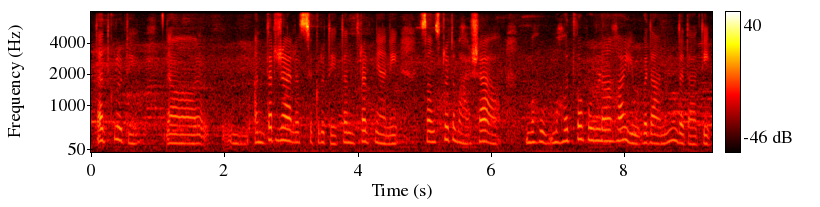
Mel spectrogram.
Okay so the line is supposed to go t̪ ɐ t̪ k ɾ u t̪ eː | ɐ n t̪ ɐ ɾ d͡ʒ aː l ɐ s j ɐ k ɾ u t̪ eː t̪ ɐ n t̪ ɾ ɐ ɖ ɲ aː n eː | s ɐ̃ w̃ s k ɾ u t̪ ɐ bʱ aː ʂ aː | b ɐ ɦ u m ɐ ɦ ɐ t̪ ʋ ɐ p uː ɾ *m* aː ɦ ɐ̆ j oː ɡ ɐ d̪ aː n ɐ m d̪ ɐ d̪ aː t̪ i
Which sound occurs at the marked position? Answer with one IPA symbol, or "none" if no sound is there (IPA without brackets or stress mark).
ɳ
